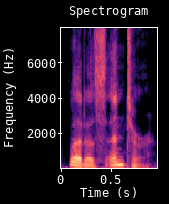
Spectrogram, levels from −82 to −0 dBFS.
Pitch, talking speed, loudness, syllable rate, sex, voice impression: 140 Hz, 190 wpm, -17 LUFS, 5.1 syllables/s, male, masculine, middle-aged, tensed, slightly powerful, slightly soft, slightly muffled, raspy, calm, slightly mature, wild, lively, slightly modest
